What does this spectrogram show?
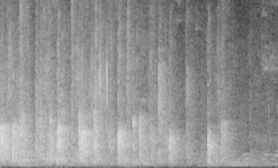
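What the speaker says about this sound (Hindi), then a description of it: "जोरदार तालियां।" An audience at a quiz in a Buddhist vihara in Dongargarh, Chhattisgarh, claps after a correct answer, a burst of rhythmic hand claps that swells and fades in waves for a few seconds, with some voices mixed in.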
